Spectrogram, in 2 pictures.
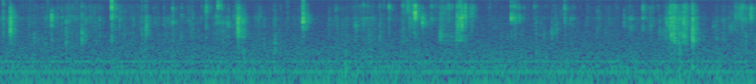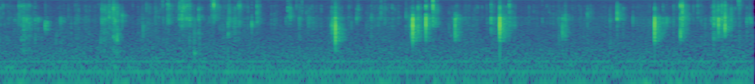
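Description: A thin, flat hand fan of woven palm or straw with a knotted straw handle is scratched and rubbed with long nails near the handle and across the weave. Quiet, dry, bright crackling and crinkling scratches come in quick irregular bursts, with no lingering ring, over a faint steady low hum.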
